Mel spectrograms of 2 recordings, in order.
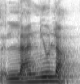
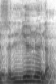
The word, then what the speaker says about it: lunula: Then we have something known as lanula which you can see in this image also. Lanula. Okay. Sorry. Lunula. Sorry. I'm sorry. Pronunciation. Lunula.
